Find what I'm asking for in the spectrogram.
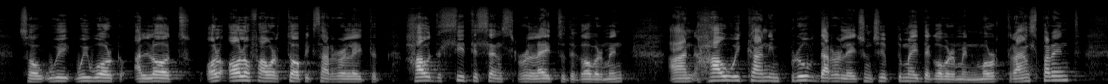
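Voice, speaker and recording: A man with a fairly high pitch and ordinary pitch variation is heard in a very clean recording with a silent background. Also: moderate pace. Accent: Colombian. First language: Spanish. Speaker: city anti-corruption official. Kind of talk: conference panel presentation. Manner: halting.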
